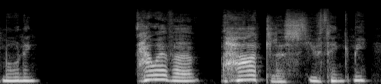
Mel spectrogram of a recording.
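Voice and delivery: can barely contain her delight; excited Flora. A narrator's reading.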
